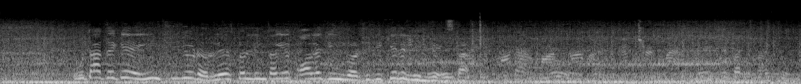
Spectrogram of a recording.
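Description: Motorcycle running under way with wind on the microphone, a low steady rumble under a voice talking in the first half.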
